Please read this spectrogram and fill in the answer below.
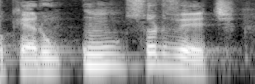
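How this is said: The stress is on um.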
